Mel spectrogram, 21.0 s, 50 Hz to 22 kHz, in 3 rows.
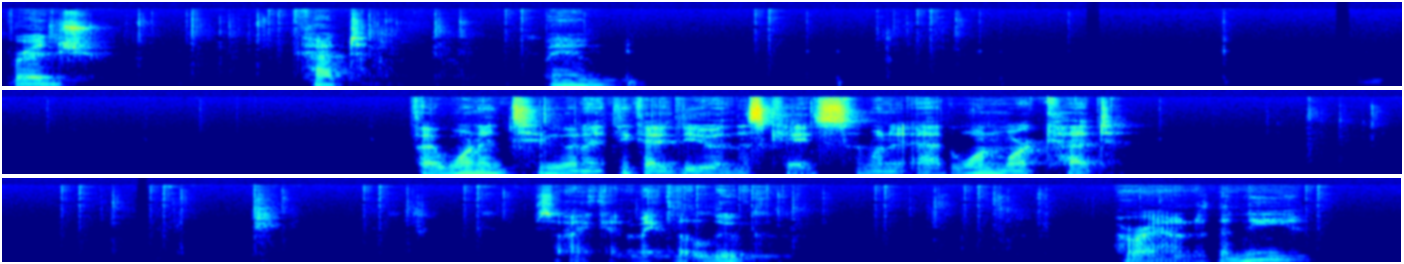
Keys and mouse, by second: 0.9 ctrl+r, 1.6 shift+Tab, 2.0 g, 4.2 shift+a, 4.3 shift+click, 4.4-9.8 shift+middle drag, 9.7 ctrl+r, 9.8-13.1 drag, 10.7 ctrl+r, 13.1-14.5 middle drag, 13.5 e, 14.5 ctrl+click, 14.6 middle click, 15.1 f, 15.5 click, 15.6-20.3 shift+middle drag, 17.2 click, 17.7 f, 18.1 click, 18.8 f, 20.3 click.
